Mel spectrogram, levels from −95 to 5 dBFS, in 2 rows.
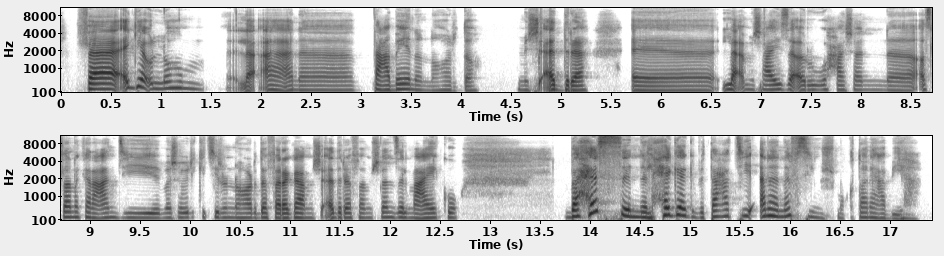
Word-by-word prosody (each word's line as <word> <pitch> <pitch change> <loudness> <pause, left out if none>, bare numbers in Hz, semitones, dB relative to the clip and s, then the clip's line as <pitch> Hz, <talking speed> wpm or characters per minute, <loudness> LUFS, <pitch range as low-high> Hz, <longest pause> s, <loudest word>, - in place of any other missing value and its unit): فآجي 210 +7 +7
أقول 215 -2 -3
لهم: 230 -4 -6 0.3
"لأ، - - +1 0.4
أنا 170 0 -7 0.2
تعبانة 185 +1 0
النهارده، 160 -1 -11 0.4
مش 170 -2 0
قادرة 170 -1 +3 0.5
آآ، 160 0 -4
لأ 190 +2 +1
مش 185 0 -5
عايزة 180 +1 0
أروح 175 +1 -8
عشان 175 0 -9 0.4
أصل 205 - +1
أنا 200 0 -2
كان 195 -2 -4
عندي 175 -1 -2
مشاوير 185 +1 -5
كتير 195 0 -6
النهارده 180 0 -5
فراجعة 175 0 +3
مش 175 -2 -5
قادرة 180 +1 -1
فمش 180 +1 -7
هانزل 190 -1 -4
معاكم." 175 +3 0 1.1
باحس 310 - +7
إن 220 -5 +4
الحجج 265 +6 +4
بتاعتي 225 +5 -3
أنا 245 +1 +4
نَفْسي 235 -3 0
مش 175 -2 -10
مقتنعة 180 +1 -8
بيها. 150 -1 -11
180 Hz, 125 wpm, -21 LUFS, 170-200 Hz, 1.1 s, فآجي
